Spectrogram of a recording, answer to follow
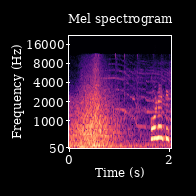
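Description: A swelling whoosh of eerie background score, then near the end a loud, drawn-out cat meow that bends in pitch, a horror-style sound effect.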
